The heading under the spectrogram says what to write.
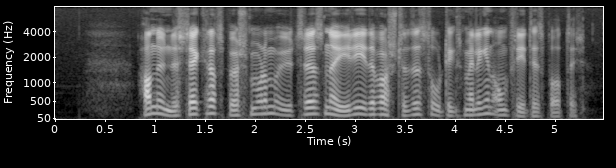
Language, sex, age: Norwegian, male, 37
